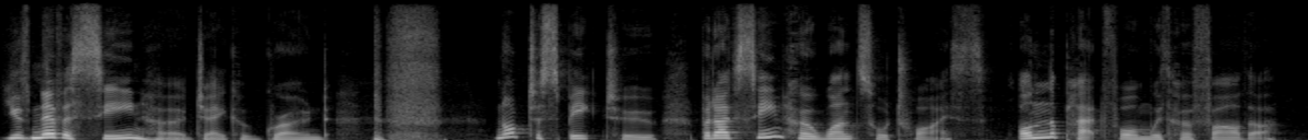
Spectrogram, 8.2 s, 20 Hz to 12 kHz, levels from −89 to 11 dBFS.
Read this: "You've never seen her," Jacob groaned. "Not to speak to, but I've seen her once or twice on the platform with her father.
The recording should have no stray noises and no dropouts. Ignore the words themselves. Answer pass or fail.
fail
